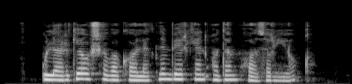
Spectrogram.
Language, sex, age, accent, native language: Uzbek, female, 12-17, Toshkent viloyati, Uzbek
